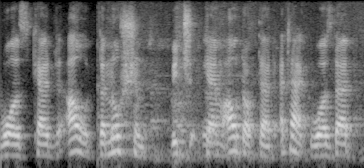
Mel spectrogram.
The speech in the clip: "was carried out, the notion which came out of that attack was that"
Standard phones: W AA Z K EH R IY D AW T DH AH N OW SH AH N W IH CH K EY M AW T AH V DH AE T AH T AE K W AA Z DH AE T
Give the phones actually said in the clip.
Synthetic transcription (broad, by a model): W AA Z K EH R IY UH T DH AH N OW SH AH N W IH CH K EY M AW T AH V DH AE T AH T AE K W AA Z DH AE T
